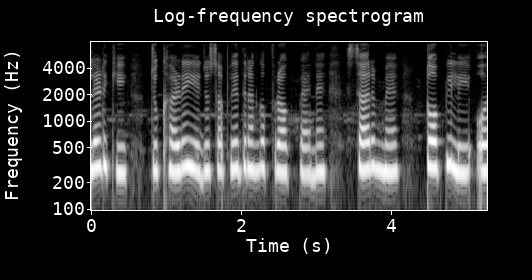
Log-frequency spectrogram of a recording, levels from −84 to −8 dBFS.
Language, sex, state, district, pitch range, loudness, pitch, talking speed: Hindi, female, Bihar, Katihar, 265-295 Hz, -17 LUFS, 280 Hz, 170 wpm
